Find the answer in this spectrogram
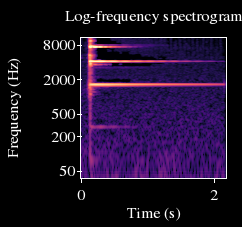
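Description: Notification-bell sound effect: one bright, bell-like ding that rings out and fades away over about two seconds.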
